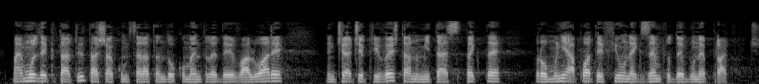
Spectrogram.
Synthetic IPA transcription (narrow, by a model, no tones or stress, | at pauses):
majmult̪d̪e̞kɨ̥t̪at̪ɨt̪aʃakumseaɾat̪əɨnd̪o̞kume̞nt̪e̞le̞d̪e̞ːvaluaɾe̞ | ɨnt͡ʃe̞jat͡ʃe̞pɾive̞ʃt̪e̞anumit̪e̞aspe̞k̚t̪e̞ | ro̞mɨniapoat̪e̞fiune̞ɡze̞mplud̪e̞bune̞pɾʔa̰k̚t̪i̥t͡ʃʲ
